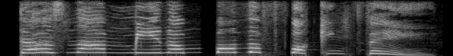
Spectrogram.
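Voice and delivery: ordinary delivery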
